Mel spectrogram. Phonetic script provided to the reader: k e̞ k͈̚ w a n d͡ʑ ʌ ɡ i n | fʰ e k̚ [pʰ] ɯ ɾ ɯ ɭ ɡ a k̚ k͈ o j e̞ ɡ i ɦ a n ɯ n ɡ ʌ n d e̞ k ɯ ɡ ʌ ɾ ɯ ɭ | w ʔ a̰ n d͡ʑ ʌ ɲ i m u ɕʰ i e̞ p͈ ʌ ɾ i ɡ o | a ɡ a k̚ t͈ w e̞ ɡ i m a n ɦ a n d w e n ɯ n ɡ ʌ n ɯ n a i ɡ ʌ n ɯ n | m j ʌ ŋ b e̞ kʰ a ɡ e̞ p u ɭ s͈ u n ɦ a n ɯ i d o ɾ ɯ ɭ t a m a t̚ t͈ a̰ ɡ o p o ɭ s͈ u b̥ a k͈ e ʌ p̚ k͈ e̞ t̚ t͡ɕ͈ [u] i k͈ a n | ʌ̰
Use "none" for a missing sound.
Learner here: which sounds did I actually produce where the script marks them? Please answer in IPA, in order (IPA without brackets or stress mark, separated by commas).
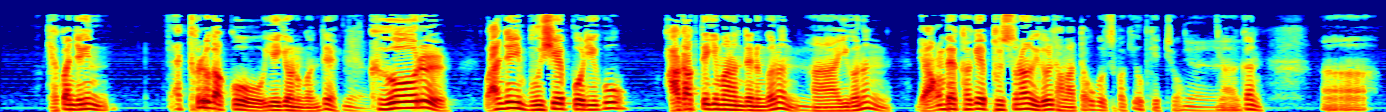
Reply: tʰ, o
